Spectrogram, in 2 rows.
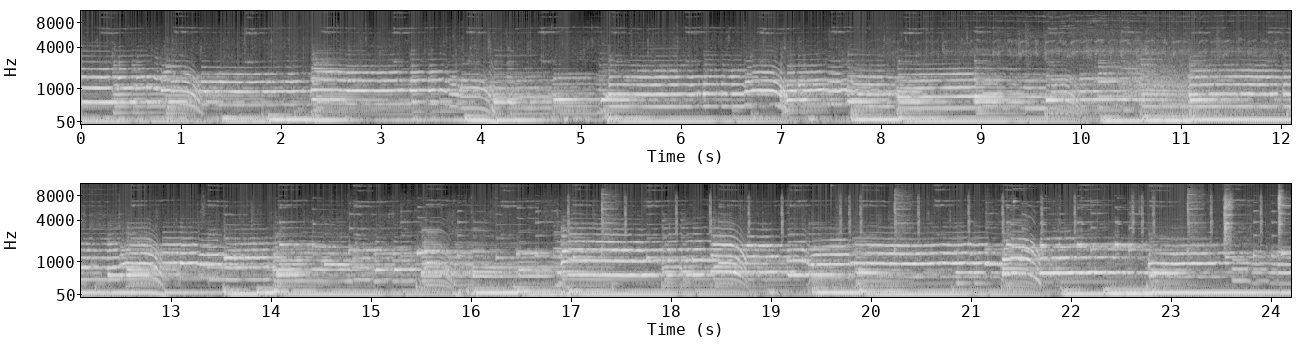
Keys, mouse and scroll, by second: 13.5 space, 13.8 click, 17.0 right click, 17.7 click, 18.7-20.2 typing, 21.5 click, 22.6 ctrl+space, 23.5-24.2 typing.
